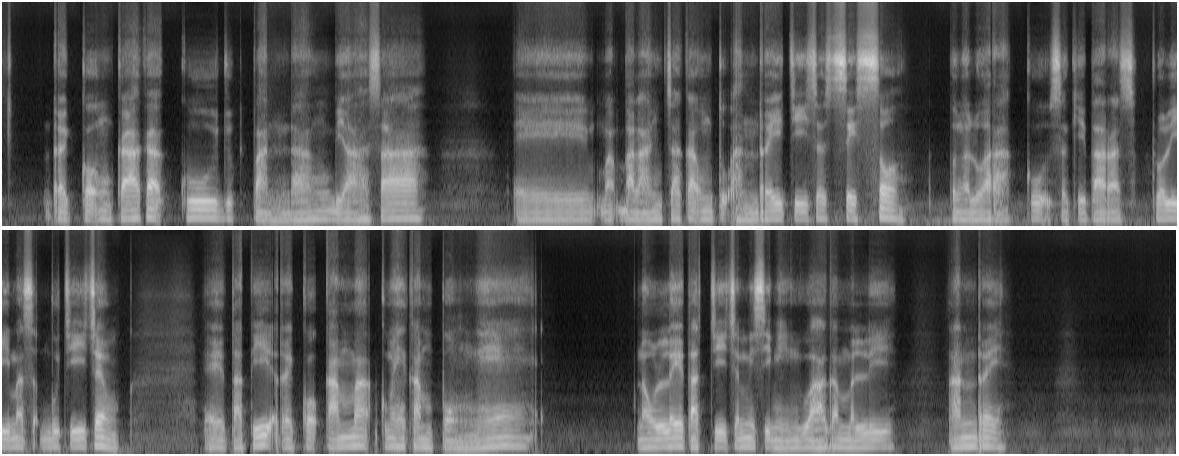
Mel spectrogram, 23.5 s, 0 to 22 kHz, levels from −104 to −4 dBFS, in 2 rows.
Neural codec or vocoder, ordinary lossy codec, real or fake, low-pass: autoencoder, 48 kHz, 32 numbers a frame, DAC-VAE, trained on Japanese speech; none; fake; none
